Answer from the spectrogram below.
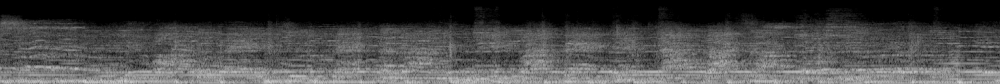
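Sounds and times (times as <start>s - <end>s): amplified music: 0.0s - 10.0s
choir singing gospel song: 0.0s - 10.0s.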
